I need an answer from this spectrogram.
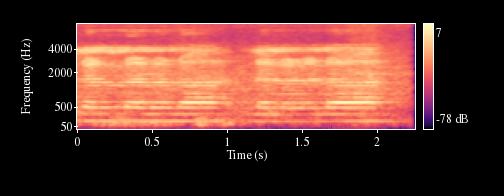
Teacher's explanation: पार्श्विक व्यंजन वो होता है जब जीभ जो होती है, जीभ मुंह में पार्श्व बनाती है, यानी पार्श्व आकार का जीभ मुंह में बनाती है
